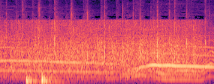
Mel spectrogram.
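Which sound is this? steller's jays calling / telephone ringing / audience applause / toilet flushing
audience applause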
